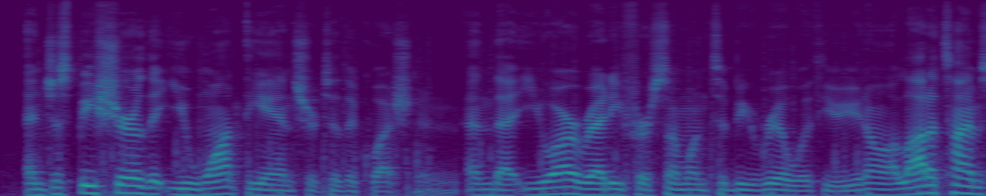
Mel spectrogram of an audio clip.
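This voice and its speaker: At a fairly quick pace, a man talks in a fairly low pitch with fairly even intonation. It is an ordinary speaking voice. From US, Cuban immigrant family. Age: 30s. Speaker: live streamer. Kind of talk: casual chat. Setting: live stream.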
